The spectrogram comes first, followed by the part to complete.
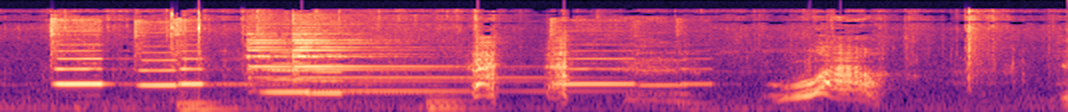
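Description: Comedy sound-effect stinger: a string of short, held synthetic tones and boings over low thuds, then a brief pitch-bending vocal sound about three seconds in.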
